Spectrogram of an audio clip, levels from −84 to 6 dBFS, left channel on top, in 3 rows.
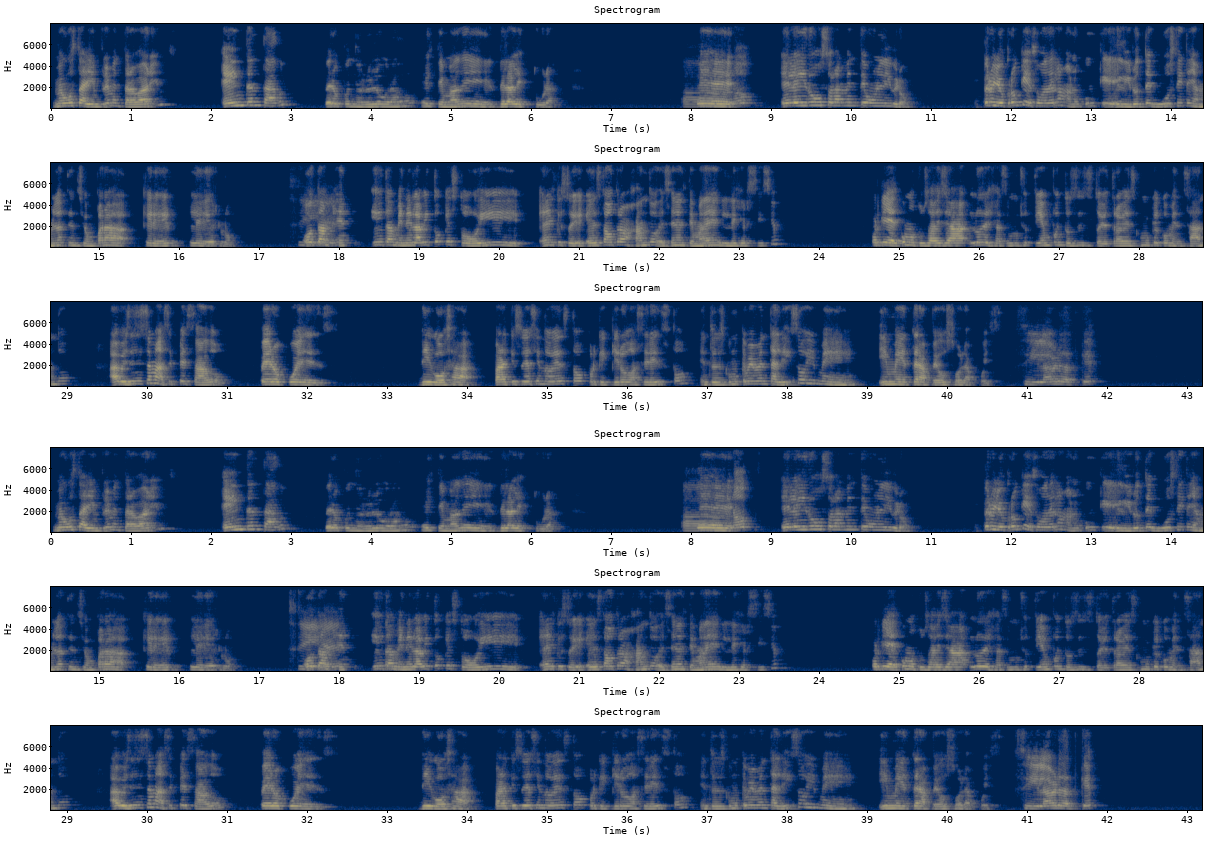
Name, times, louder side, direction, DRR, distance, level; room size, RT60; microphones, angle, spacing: voice 1, 0.0-1.4 2.1-2.9 3.4-6.3 8.1-8.6 9.1-10.8 11.7-16.7 17.5-18.1 18.4-20.3 20.5-23.5 24.7-29.0 29.5-30.9 31.4-32.2 33.4-34.1 34.4-40.5, left 2 dB, 35° left, 0.5 m, -31 dB
voice 2, 7.9-8.7 17.5-18.0 18.4-18.9 40.9-41.8, right 4 dB, 55° right, 0.6 m, -36 dB
4.7 x 3.0 x 2.6 m
head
